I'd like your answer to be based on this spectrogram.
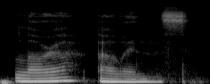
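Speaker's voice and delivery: dark, portentous, ominous, foreboding delivery. Saying a name again when asked to: mock ominous. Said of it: "You have to say it with ominous".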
